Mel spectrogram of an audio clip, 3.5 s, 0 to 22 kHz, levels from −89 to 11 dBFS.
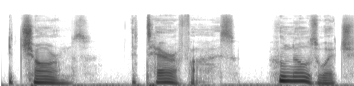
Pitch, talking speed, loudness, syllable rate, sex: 120 Hz, 120 wpm, -18 LUFS, 3.5 syllables/s, male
